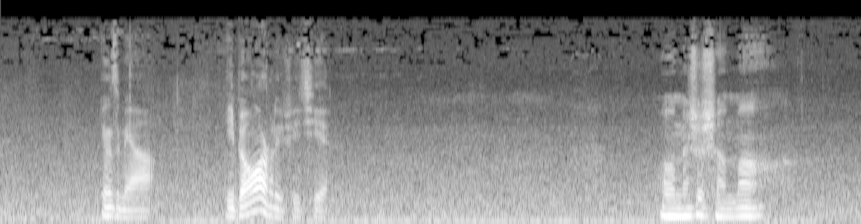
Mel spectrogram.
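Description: A young man speaks softly nearby, in short phrases.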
